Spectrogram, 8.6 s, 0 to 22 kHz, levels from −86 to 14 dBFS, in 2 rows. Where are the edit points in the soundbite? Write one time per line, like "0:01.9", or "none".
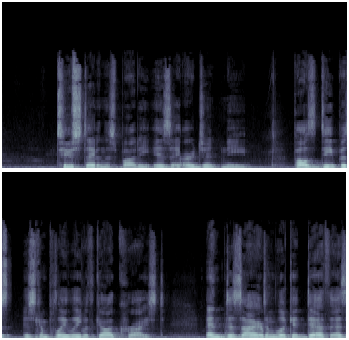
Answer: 0:01.2
0:02.2
0:04.4
0:04.7
0:05.3
0:05.8
0:07.1
0:07.6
